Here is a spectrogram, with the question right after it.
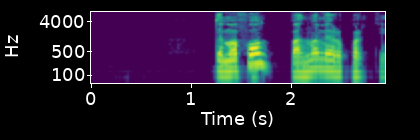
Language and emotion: Russian, neutral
